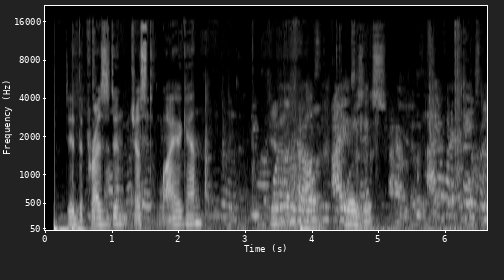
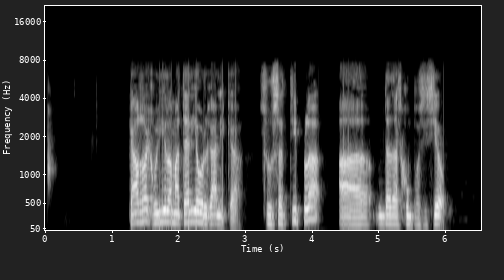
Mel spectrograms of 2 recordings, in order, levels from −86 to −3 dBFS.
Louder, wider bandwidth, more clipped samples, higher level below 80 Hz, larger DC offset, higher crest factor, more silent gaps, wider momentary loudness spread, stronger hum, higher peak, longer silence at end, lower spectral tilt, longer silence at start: second, -32 LUFS vs -17 LUFS; first, 16.5 kHz vs 7.8 kHz; neither; first, -44 dBFS vs -54 dBFS; neither; about the same, 20 dB vs 16 dB; neither; about the same, 12 LU vs 10 LU; neither; second, -12 dBFS vs -2 dBFS; second, 0 s vs 0.55 s; about the same, -4.5 dB/octave vs -5.5 dB/octave; about the same, 0.1 s vs 0.05 s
